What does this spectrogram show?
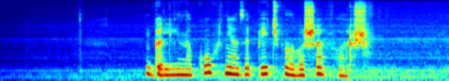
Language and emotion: Russian, neutral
